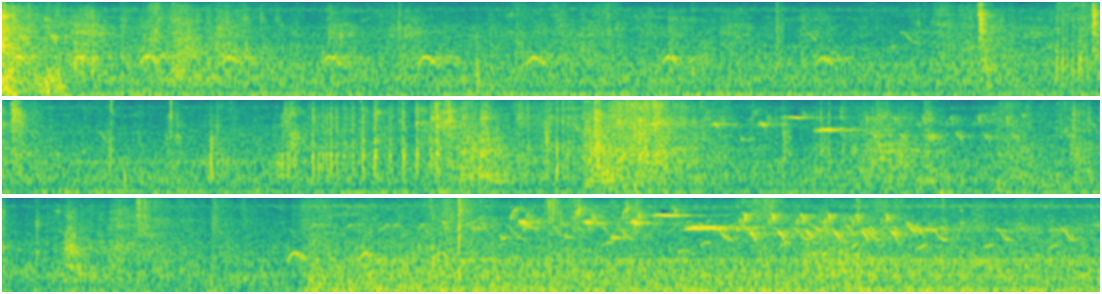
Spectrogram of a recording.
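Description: Small garden birds chirping and singing, with a rapid trill near the end, over a low outdoor background and a few brief knocks.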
